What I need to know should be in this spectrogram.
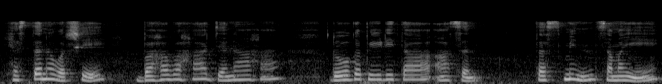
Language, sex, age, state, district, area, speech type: Sanskrit, female, 60+, Karnataka, Dakshina Kannada, urban, spontaneous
